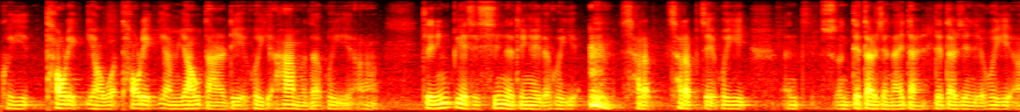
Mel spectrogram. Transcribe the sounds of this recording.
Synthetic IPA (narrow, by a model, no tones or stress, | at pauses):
ɐkʰojɡitʰawɾek̚jawbɐtʰawɾek̚jamjawtaɾdeɐkʰojɡiʔɐ̰ɦamɐdɐːkʰojɡḭ | kliniŋpiesisinːɐtɾiŋajdɐɐkʰojɡisɐɾɐp̚sɐɾɐp̚seɐkʰojɡi | detɐɾzenhajtaɾedetɐɾzenzeɐkʰojɡi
